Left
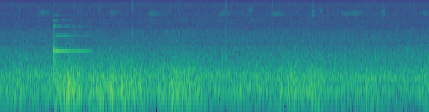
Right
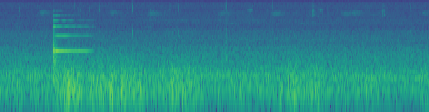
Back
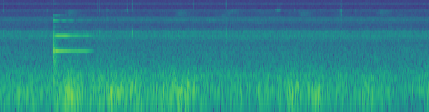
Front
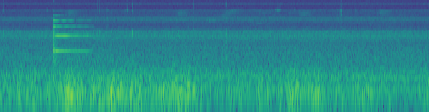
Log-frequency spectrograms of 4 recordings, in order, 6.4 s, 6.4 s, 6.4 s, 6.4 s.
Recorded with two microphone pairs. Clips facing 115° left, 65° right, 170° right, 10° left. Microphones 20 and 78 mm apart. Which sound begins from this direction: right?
A piano, at 0.8 s.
